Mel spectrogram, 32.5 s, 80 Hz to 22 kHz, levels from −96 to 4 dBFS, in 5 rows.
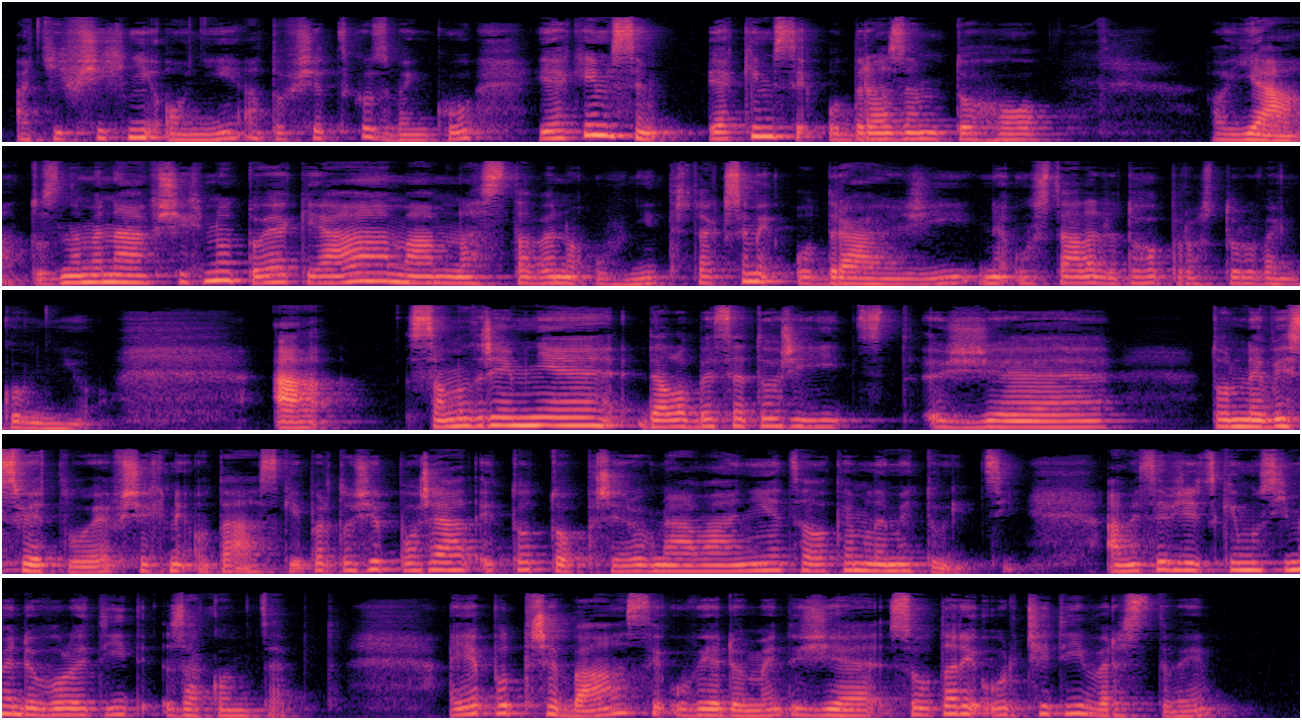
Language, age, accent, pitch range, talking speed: Czech, 30-49, native, 160-195 Hz, 130 wpm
